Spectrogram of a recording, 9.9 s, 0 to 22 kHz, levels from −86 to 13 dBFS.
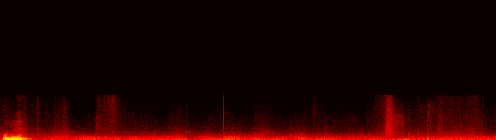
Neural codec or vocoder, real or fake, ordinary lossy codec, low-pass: codec, 16 kHz, 0.5 kbps, X-Codec, HuBERT features, trained on balanced general audio; fake; MP3, 32 kbps; 7.2 kHz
